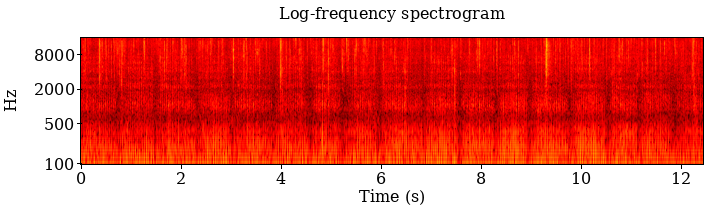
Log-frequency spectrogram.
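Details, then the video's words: Cat purring in a deep, soft rumble with a regular in-and-out rhythm, accompanied by constant fireplace crackles and occasional louder pops. "Purring Cat with Cozy Crackling Fireplace Sound"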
